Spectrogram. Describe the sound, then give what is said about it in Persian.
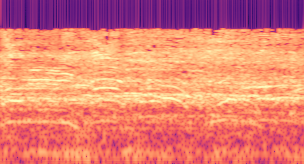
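A large crowd chants loudly on Enqelab Street near the university dormitory area, angered after security forces fire tear gas to disperse them, many voices rising and falling together in a steady, sustained roar with overlapping shouts and no pauses. “مردم با شلیک گاز اشک‌آور خشمگین‌تر می‌شوند و با صدای بلند شعار می‌دهند.”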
